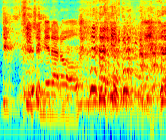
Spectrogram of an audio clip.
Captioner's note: laughter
